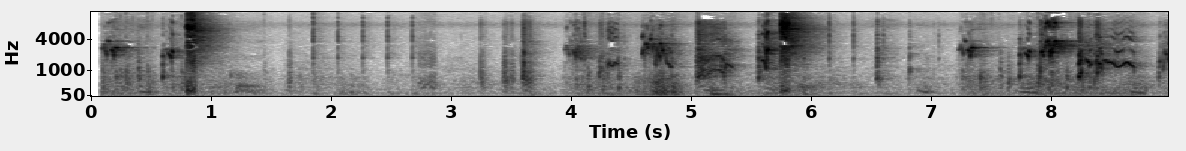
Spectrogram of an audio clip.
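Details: Kiwi, a blue pet budgerigar, chatters in rapid, scratchy bursts mixed with clicks and brief warbled notes while feeding his reflection in a mirror.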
